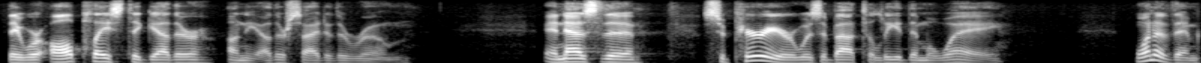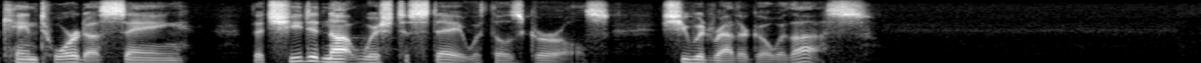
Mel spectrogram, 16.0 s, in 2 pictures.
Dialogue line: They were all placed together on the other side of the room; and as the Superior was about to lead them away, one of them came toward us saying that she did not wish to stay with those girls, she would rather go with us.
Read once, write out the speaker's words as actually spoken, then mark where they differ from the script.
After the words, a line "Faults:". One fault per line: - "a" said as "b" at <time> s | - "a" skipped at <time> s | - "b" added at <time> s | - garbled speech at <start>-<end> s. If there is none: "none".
They were all placed together on the other side of the room; and as the Superior was about to lead them away, one of them came toward us saying that she did not wish to stay with those girls, she would rather go with us.
Faults:
none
